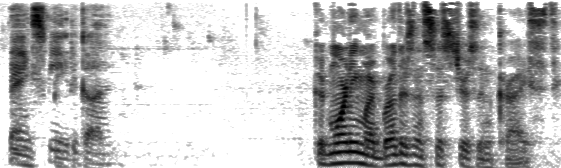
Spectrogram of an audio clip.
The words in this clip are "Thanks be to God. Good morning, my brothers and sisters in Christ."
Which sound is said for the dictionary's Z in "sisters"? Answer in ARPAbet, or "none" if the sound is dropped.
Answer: Z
